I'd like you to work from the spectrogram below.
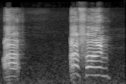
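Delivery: very high, squeaky little creature voice; small scared creature. Acted. Small character Gitmo answers in-game.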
